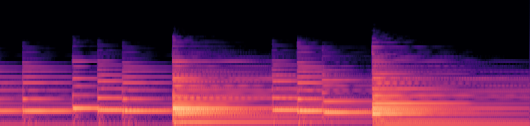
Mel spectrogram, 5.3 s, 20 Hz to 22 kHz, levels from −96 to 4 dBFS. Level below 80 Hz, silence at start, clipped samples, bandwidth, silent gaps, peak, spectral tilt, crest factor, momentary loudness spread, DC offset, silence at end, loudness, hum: -44 dBFS; 0 s; under 0.1%; 6.6 kHz; none; -2 dBFS; -8.5 dB/octave; 18 dB; 16 LU; under 0.1%; 0 s; -20 LUFS; none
